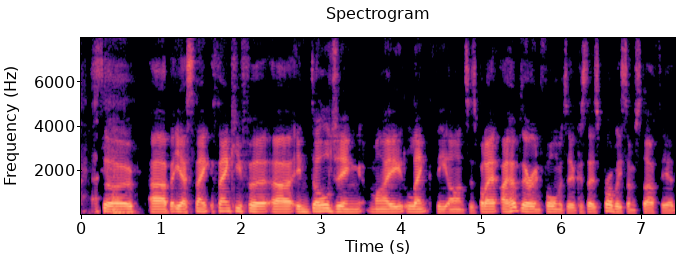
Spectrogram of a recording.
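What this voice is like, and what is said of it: Faint British accent. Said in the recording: “I have my faint British accent still ... I haven't completely lost my British accent”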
